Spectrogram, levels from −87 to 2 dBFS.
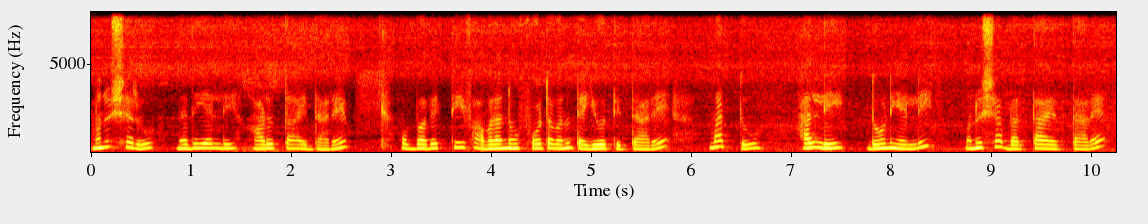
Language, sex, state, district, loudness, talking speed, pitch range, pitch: Kannada, female, Karnataka, Bangalore, -16 LUFS, 95 wpm, 225-265 Hz, 245 Hz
